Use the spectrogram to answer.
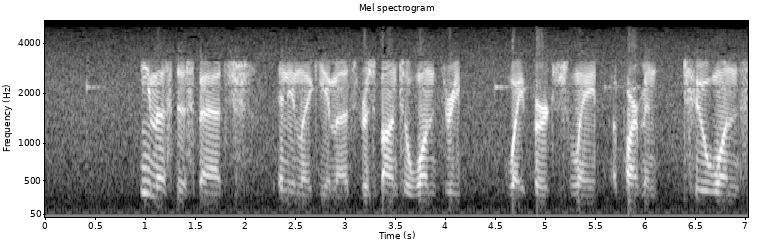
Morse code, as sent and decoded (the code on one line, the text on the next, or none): none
